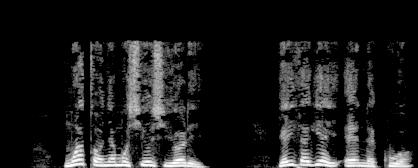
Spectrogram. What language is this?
Kikuyu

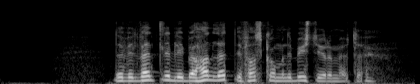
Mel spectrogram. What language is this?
Norwegian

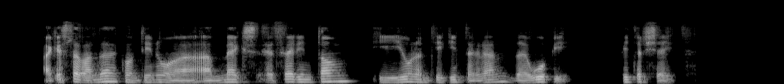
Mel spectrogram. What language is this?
Catalan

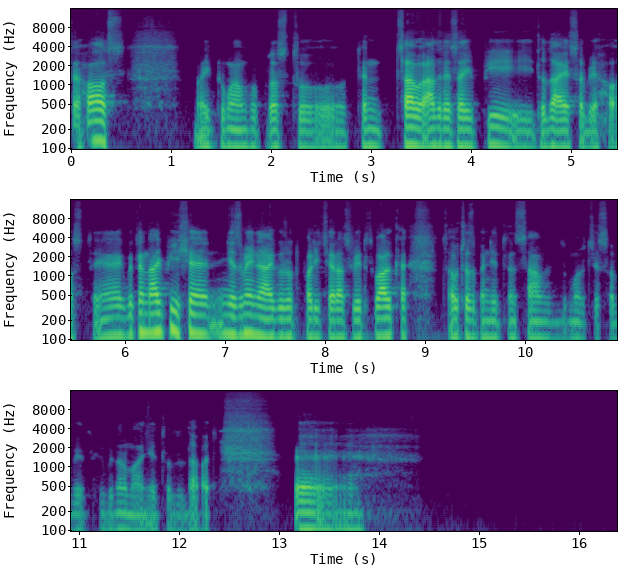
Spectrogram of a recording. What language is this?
Polish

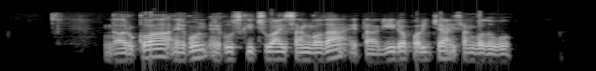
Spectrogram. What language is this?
Basque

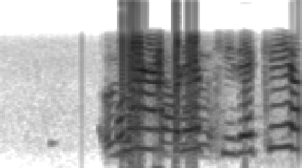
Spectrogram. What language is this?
Punjabi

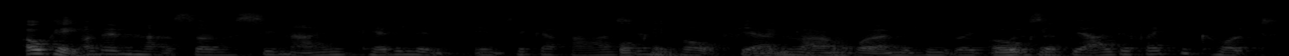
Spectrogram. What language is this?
Danish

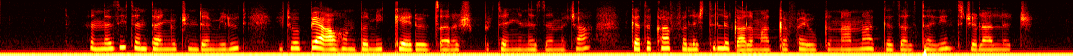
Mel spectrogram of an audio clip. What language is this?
Amharic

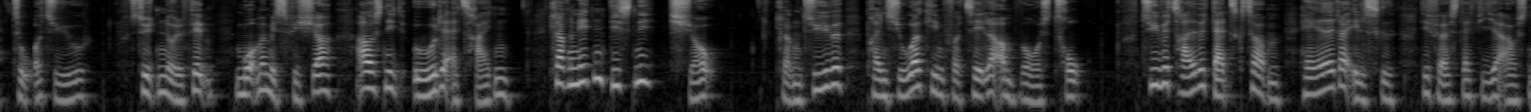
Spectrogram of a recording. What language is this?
Danish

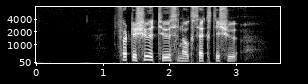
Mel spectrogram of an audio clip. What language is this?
Norwegian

